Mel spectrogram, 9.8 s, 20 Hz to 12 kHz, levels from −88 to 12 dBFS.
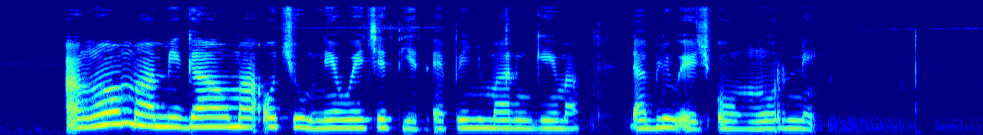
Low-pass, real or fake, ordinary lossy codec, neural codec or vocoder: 9.9 kHz; real; AAC, 48 kbps; none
